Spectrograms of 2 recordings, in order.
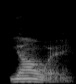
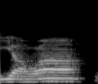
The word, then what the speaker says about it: Yahweh: name is yahweh yahwah yahweh yodeva if you want to say yahweh if you want to say yahwah it's all the vowel points and how you pronounce it but yodeva it's going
